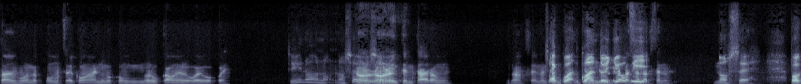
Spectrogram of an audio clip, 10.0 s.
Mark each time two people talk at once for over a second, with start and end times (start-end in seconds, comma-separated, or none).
6.8-8.2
